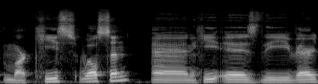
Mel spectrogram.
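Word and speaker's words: Marquess Wilson: And the other guy is, I believe his name is pronounced Marquise Wilson, and he is the very talented wide receiver who will be starting in place of Brandon Marshall today.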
